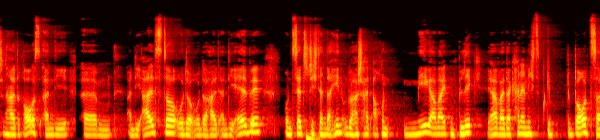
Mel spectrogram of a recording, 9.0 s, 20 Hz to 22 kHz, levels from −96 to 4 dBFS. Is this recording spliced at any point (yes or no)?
yes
